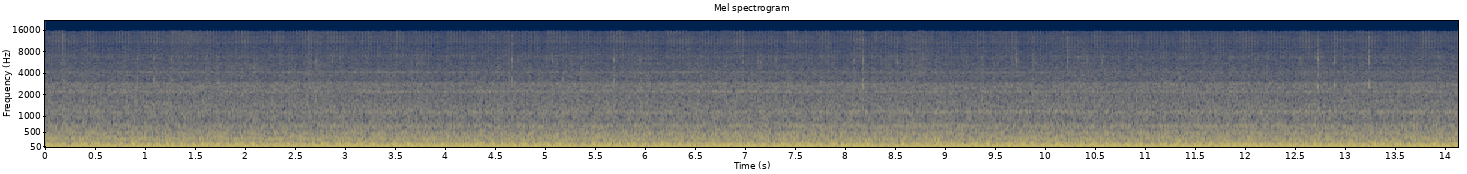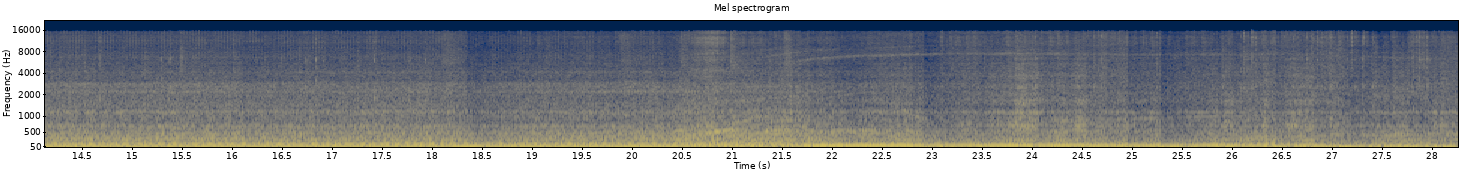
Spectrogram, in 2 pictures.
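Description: New Flyer D40-LF city bus's diesel engine heard from inside the passenger cabin, running at a steady low hum; about twenty seconds in its note rises and grows louder as the bus accelerates.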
